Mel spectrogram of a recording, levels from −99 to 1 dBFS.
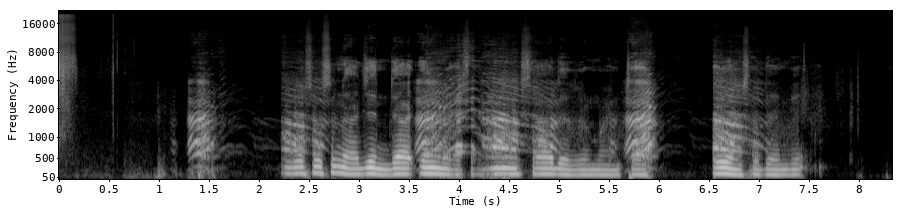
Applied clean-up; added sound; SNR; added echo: neural mask model RNNoise.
